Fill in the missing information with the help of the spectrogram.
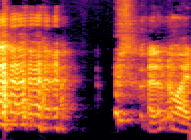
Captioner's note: laughter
